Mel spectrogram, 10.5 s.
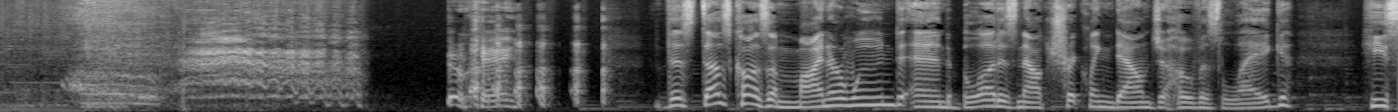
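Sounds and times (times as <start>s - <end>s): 
horse whinnying in pain: 0.5s - 2.8s
speech: 3.4s - 4.1s, 5.0s - 10.4s
laughter: 3.4s - 4.6s.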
